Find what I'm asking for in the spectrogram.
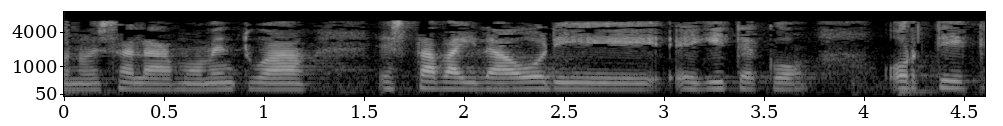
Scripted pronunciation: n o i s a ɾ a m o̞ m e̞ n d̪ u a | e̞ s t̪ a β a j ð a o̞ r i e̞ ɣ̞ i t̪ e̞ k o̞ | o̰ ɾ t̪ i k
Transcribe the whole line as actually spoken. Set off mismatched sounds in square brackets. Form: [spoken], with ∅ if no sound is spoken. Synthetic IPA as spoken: n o [e] s a [l] a m o̞ m e̞ n [t̪] u a | e̞ s t̪ a β a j ð a o̞ [ɾ] i e̞ ɣ̞ i t̪ e̞ k o̞ | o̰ ɾ t̪ i k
